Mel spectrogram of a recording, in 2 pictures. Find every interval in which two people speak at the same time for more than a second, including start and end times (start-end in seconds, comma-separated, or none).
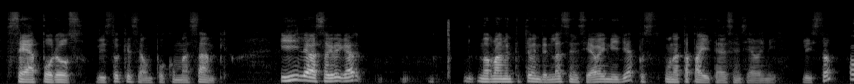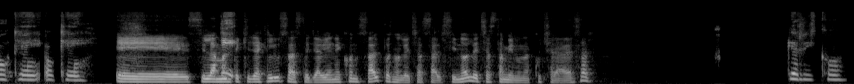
none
